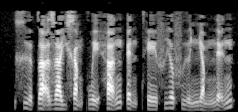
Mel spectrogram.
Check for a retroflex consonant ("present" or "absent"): absent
